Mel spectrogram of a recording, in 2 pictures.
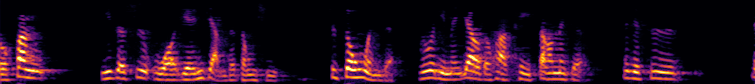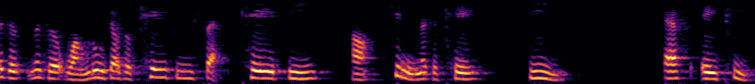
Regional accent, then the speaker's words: China; now in United States; 因为我们中国人那个四菜一汤其实非常均衡。我记得我小时候我们家都是四菜一汤，很均衡的。可是我们现在住在美国了

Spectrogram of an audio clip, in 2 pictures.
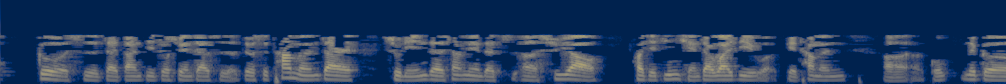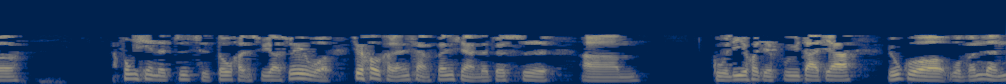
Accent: Hong Kong; 我是从香港来，有出名的东方之珠

